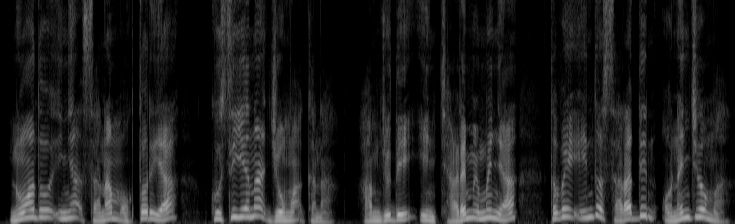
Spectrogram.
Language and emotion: Santali, happy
